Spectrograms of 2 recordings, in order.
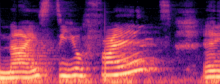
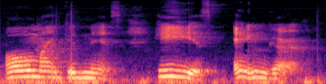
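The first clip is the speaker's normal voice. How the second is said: usual speaking voice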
